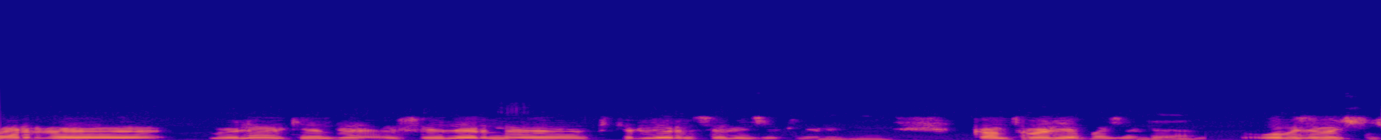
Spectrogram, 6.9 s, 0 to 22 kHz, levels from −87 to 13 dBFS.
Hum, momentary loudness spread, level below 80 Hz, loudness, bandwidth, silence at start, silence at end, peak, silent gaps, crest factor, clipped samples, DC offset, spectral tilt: none; 20 LU; -78 dBFS; -24 LUFS; 3.9 kHz; 0 s; 0 s; -8 dBFS; none; 16 dB; under 0.1%; under 0.1%; -8.5 dB/octave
